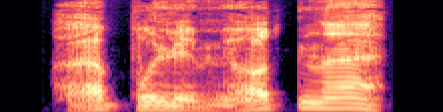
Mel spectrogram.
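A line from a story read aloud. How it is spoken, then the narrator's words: Displeased deep bass. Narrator (Russian): недовольно пробасил Толя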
